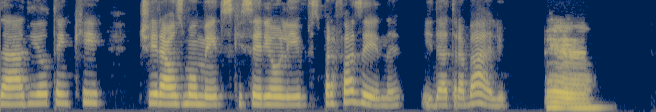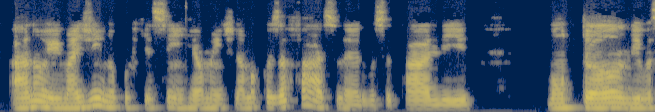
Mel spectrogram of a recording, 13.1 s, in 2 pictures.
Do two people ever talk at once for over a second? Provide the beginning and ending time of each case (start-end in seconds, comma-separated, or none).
none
